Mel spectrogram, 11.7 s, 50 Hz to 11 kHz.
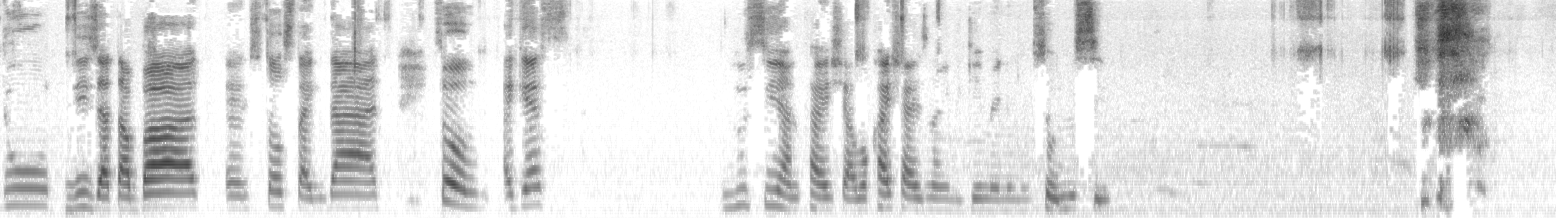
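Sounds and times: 
speech: 0.6s - 4.2s, 5.4s - 8.5s, 10.6s - 10.9s
person sneezing: 10.4s - 11.2s.

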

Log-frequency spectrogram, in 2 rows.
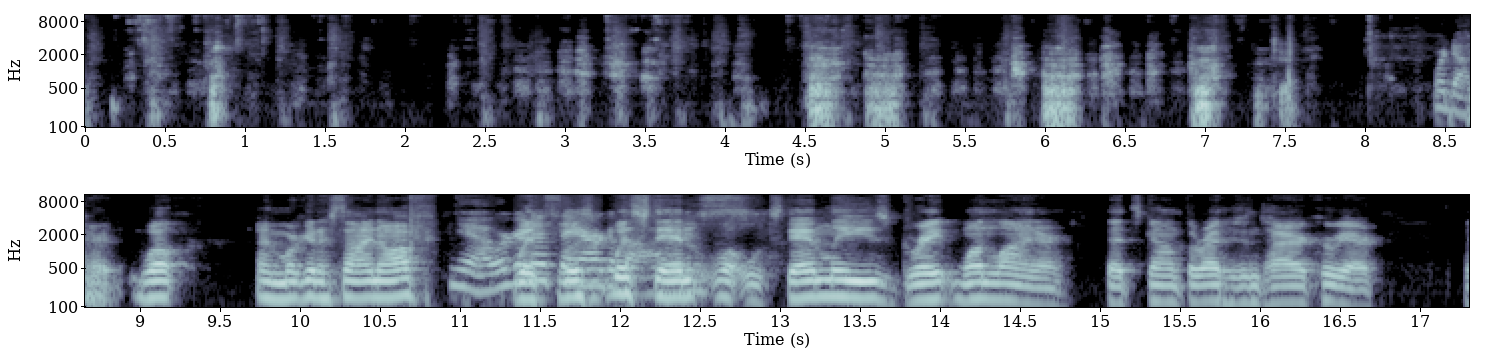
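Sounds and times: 
dog panting and whimpering: 0.0s - 7.3s
speech: 8.6s - 17.3s.

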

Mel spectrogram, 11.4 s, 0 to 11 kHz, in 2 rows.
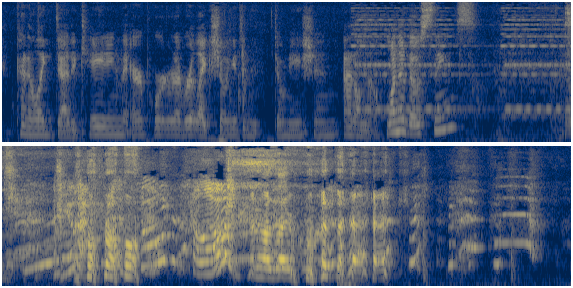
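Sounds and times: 
speech: 0.2s - 9.8s
small burner phone ringing with an electronic tone: 3.5s - 7.2s
laughter: 5.7s - 11.3s.

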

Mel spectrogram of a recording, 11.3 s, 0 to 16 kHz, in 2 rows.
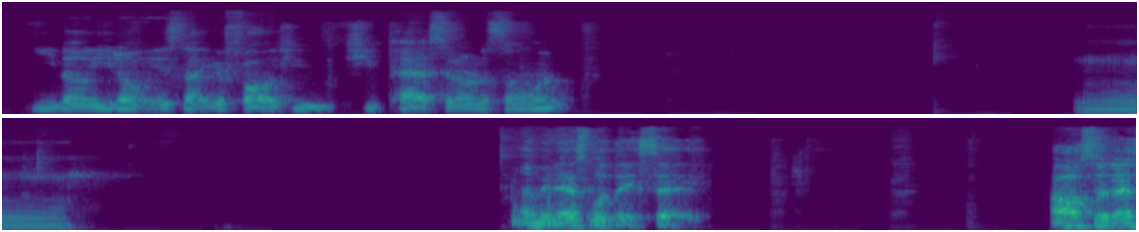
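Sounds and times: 
speech: 0.2s - 3.0s, 5.4s - 6.1s, 8.2s - 9.2s, 10.9s - 11.3s
person letting out a long groaning yawn: 5.4s - 6.1s.

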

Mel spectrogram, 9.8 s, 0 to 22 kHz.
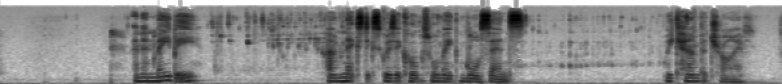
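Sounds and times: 
speech: 1.7s - 2.6s, 4.1s - 6.6s, 8.3s - 9.4s
spoon stirring green tea clinking against a cup: 2.6s - 4.1s, 6.7s - 8.1s
green tea pouring into a cup: 2.6s - 9.0s.

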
